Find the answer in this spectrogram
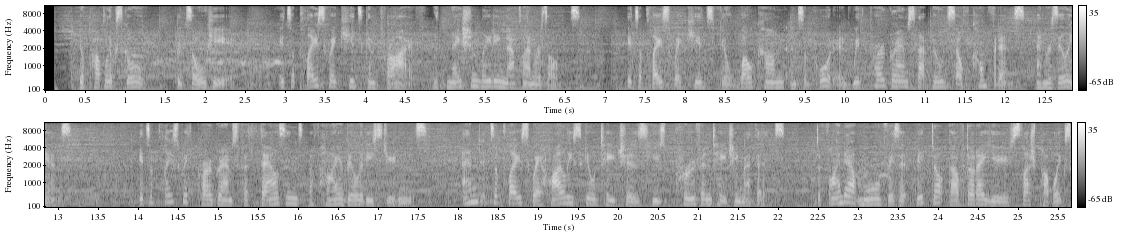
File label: Radio; Cyclone; Department Of Education; Your Public School; DOE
